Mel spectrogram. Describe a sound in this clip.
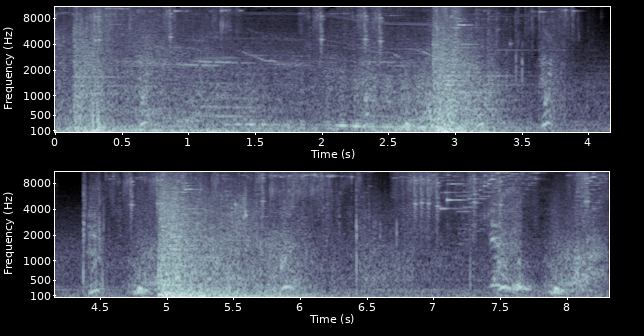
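Small objects clatter and break apart.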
